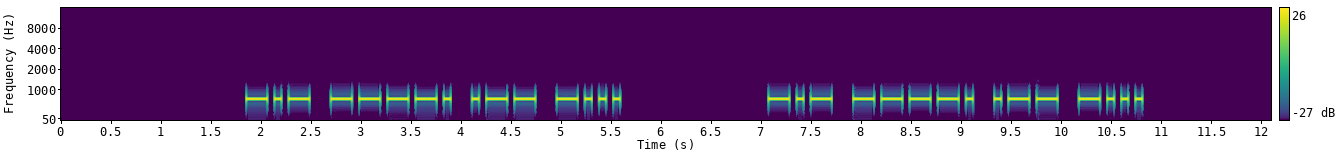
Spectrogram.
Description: Morse code, heard as a keyed tone, about 17 wpm, 700 Hz. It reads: K9WB K9WB
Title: USA Call Signs - 4 Characters - Repeated 2x - 17wpm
